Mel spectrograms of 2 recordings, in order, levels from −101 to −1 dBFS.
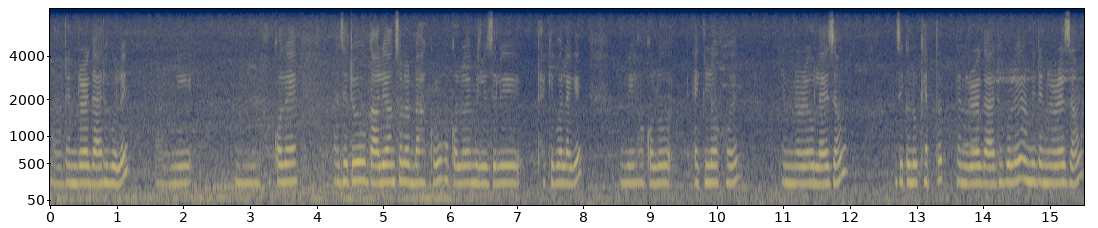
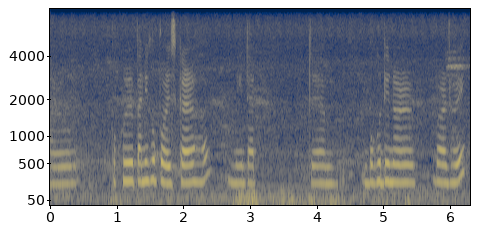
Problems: none marked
